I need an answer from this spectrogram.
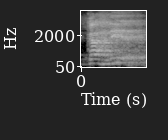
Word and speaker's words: carnê: Carnê, está no nê.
